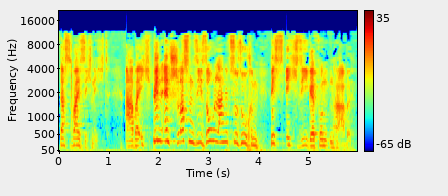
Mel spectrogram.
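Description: Devoted young storybook prince, animated, high and impassioned, radio-play declamation. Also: male voice, normal speed, exaggerated voice. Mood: anguished, resolute. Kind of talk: vintage fairy-tale radio play acting.

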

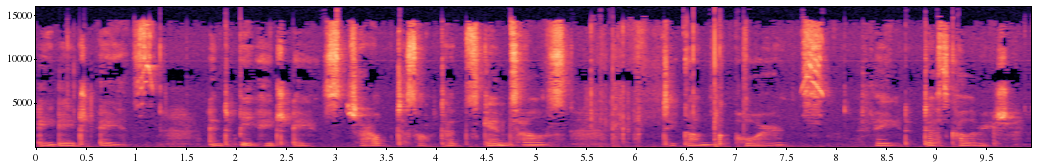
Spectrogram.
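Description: A woman in her twenties whispering in a soft, breathy, unhurried ASMR style, close to the mic in a living room. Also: a little high, fairly even intonation, a little hiss or hum, low-quality recording. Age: 20s. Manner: soft, unhurried, repeats words slowly. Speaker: ASMR video creator.

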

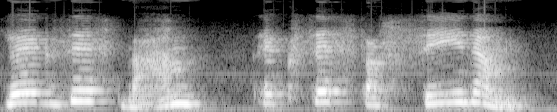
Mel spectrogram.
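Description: Man putting on an eager, high-voiced farm lad. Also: very animated, unhurried, echoey room, muffled recording, exaggerated voice. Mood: insistent. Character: farmer's eager young son, insisting dragons exist.

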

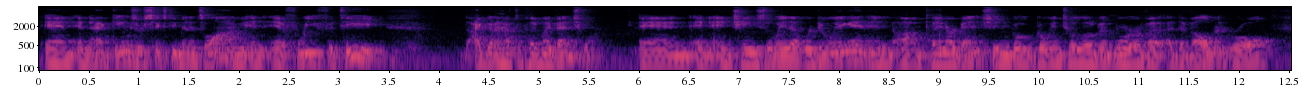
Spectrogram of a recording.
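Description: A middle-aged man, a head coach, giving a halting postgame interview full of restarts and fillers. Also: mid-range voice, steady tone, a little mellow. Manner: halting, many repeated words and fillers. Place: small press room, indoors. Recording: echoey room, faint background hiss.

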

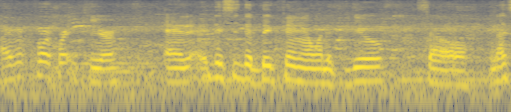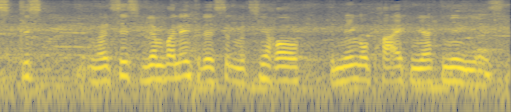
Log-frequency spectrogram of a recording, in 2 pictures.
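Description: Higher-voiced man vlogging in outdoor noise. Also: steady tone, normal speed. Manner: enthusiastic, talking between bites. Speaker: food review vlogger. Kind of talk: casual food review to camera. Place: outdoors at a theme park table. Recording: noisy outdoor recording with background hum.

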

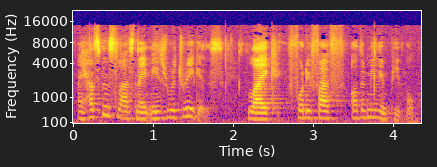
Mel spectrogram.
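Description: A woman's voice: medium pitch, moderate pace, very noisy. A woman from Peru, a guest mom chatting casually and with animation in a gallery shop. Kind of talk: casual chat.

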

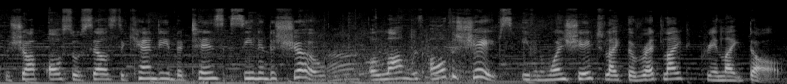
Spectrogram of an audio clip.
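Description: A woman reporter narrating a scripted news story in a measured way. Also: fairly high pitch, music in the background.

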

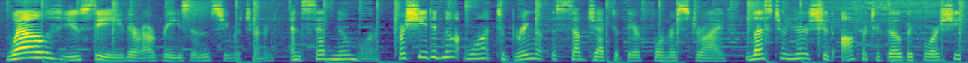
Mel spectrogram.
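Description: Lowish synthetic female audiobook narrator. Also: expressive, moderate pace, hardly any pauses, faint music behind, rough recording.

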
